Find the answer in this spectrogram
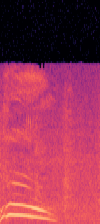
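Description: Playground swing squeaking on its swing: one loud squeal that jumps up in pitch, then slides slowly down and fades after about a second.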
